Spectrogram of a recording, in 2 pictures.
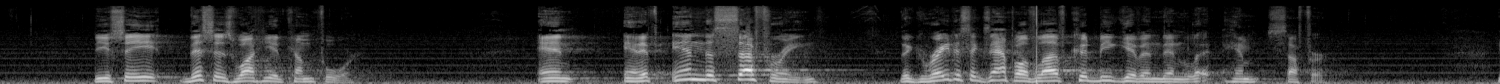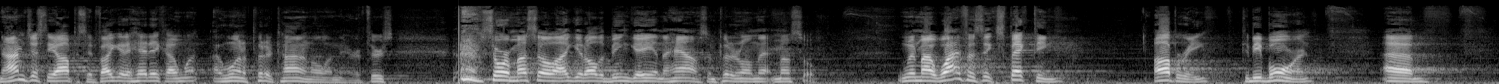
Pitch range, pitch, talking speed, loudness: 125-165 Hz, 145 Hz, 150 wpm, -17 LUFS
